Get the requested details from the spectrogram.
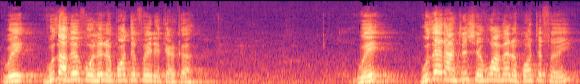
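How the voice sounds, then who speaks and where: A young man with a strikingly high voice performs a comic sketch as a bossy phone operator. He scolds and soothes imaginary callers by turns, in a mock-official tone. His tone is bright and cutting. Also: moderate pace, pauses often. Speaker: comedian. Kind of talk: comic one-sided phone-call sketch.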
